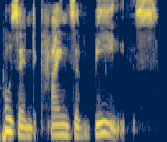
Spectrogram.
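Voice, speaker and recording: Lady narrating a kids fact book, super slow n careful, husky mellow voice, lots of up and down. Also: sits low, dry recording. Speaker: narrator of a children's nonfiction book. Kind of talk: scripted educational narration.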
